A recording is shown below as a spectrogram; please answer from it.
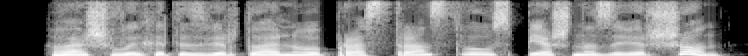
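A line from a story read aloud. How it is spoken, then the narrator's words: Cheerful. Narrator (Russian): радостно говорит Windows Home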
